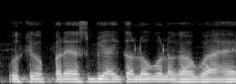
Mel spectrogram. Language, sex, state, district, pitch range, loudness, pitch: Hindi, male, Jharkhand, Deoghar, 120-125 Hz, -11 LUFS, 120 Hz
